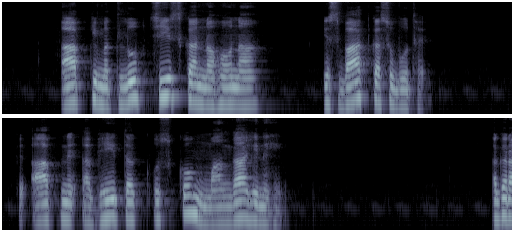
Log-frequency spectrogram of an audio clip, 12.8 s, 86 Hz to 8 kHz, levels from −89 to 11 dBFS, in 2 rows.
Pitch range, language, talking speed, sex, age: 125-160 Hz, Urdu, 110 wpm, male, 50-69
